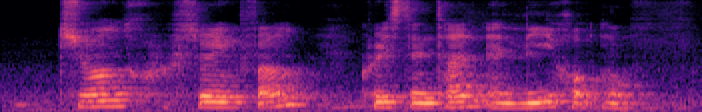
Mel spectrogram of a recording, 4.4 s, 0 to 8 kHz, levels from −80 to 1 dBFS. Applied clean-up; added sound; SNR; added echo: none; none; none; none.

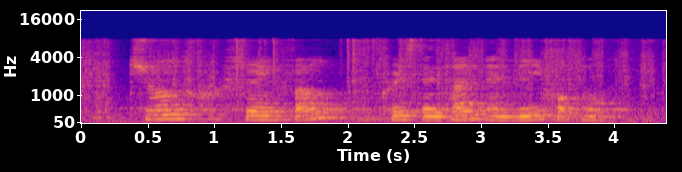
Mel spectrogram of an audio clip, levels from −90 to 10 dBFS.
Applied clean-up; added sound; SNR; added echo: none; Tools; 17 dB; reverberation time 2.0 s.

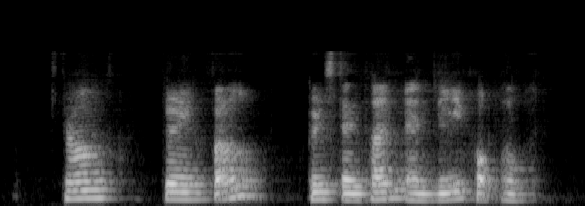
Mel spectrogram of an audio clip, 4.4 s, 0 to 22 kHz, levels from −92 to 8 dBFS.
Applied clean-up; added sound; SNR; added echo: neural mask model DeepFilterNet 3.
